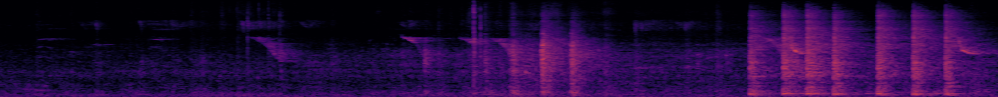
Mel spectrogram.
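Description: High-pitched animal squeals, each falling in pitch. A few come singly and spaced apart, then a rapid run of louder calls follows near the end.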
